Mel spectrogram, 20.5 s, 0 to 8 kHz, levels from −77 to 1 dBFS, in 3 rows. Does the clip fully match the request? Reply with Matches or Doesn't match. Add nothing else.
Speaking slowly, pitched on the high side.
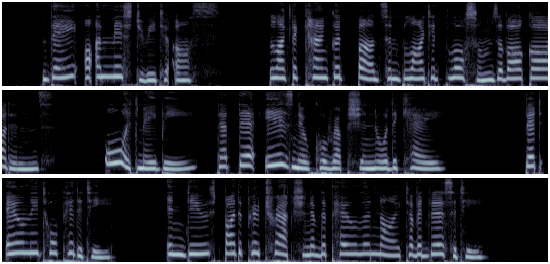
Matches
